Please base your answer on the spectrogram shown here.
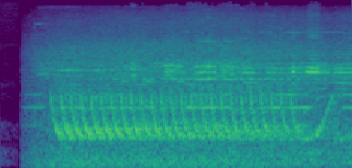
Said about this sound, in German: Der Lärm ist in Ägyptens Hauptstadt Kairo überall. Wildes Hubkonzert auf den verstopften Straßen Tag und Nacht.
